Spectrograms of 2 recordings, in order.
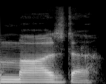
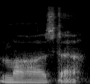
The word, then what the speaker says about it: Mazda: No, where Americans don't get it right is by mispronouncing Mazda. It's all Mazda. It's like no, it's not Mazda. It's Mazda.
